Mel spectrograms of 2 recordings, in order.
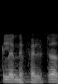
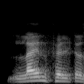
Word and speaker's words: Klinefelter: Turner syndrome और अब क्लिन फिल्टर syndrome क्लिन फिल्टर syndrome को बहुत से लोग लाइन फिल्टर सिंड्रोम भी कहते हैं के साइलेंट करते हैं तो आपको जैसा सुविधाजनक लगे आप बोल सकते हैं ठीक है तो दिस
